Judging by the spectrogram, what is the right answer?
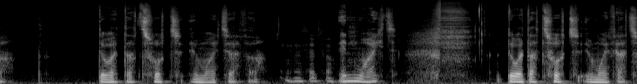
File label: "twt", Welsh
